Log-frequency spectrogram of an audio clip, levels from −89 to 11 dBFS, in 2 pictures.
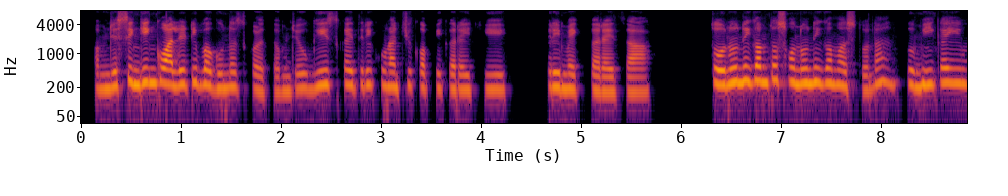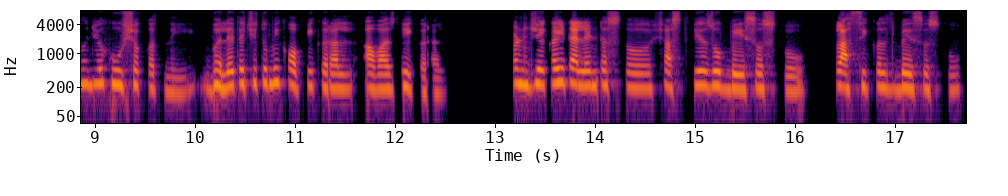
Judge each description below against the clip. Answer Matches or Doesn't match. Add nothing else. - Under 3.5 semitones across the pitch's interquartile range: Doesn't match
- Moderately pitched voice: Doesn't match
